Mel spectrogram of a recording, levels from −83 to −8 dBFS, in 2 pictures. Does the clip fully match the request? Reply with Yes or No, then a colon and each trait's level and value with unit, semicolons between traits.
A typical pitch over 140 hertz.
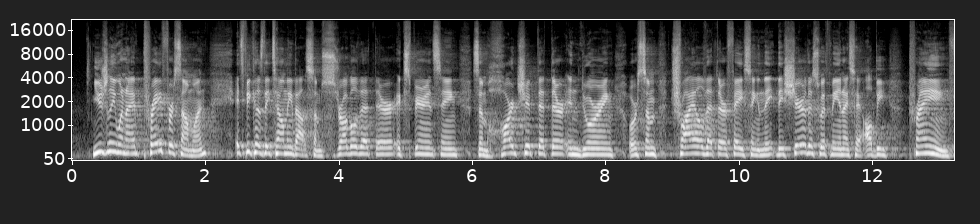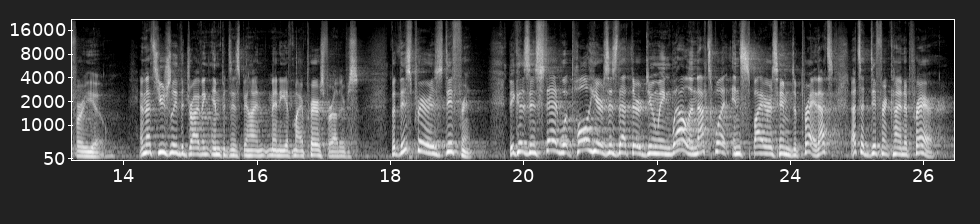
Yes: medium, 185 Hz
